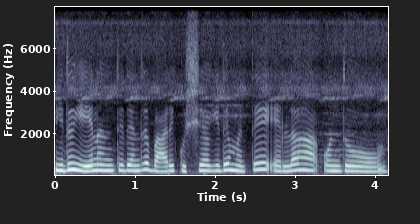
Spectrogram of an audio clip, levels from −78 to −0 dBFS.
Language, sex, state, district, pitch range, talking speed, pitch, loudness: Kannada, female, Karnataka, Shimoga, 235-270 Hz, 115 wpm, 255 Hz, -13 LUFS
